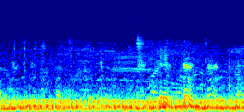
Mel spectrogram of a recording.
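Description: A steady low engine hum with faint voices in the background.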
